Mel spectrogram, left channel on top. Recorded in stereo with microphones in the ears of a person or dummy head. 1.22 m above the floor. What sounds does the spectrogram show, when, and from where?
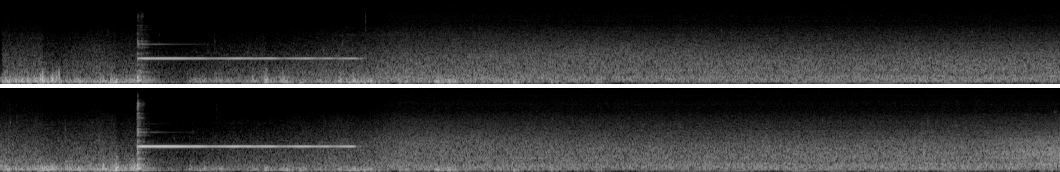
1.4 s a guitar: 45° right (ahead or behind), 2.5 m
